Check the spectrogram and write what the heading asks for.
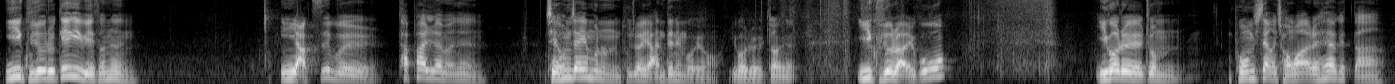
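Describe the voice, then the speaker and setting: A man giving an online lecture on insurance, talking in an animated, colloquial way and repeating key words for emphasis. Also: fairly high pitch, moderate pace, long pauses. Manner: animated, acts out salespeople's lines in quotes.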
